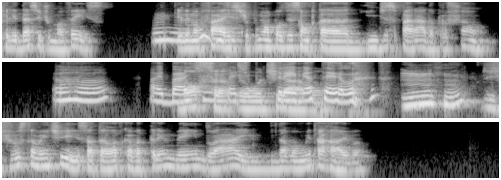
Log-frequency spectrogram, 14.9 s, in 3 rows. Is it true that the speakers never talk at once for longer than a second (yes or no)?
no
